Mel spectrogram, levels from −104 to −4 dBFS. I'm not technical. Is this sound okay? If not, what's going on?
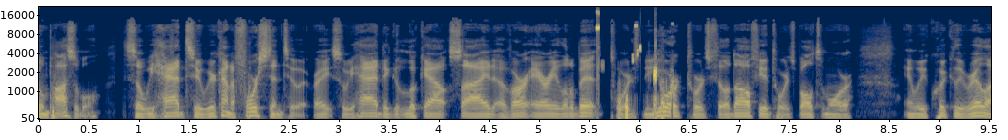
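No. There are two problems.

The whole recording sounds dull and muffled, as if the top end of the sound were missing. The speech has a grainy, gurgling edge. The cause is most likely MP2 compression, an older digital radio format. To save space, it throws away the highest sounds. What it keeps is stored roughly, and that is where the graininess comes from. Here the damage is easy to hear.

From 5.57 to 6.34 seconds, just after "area a little bit", there is DAB burbling. For a moment the sound turns bubbly. This happens when a digital radio signal is weak. A small share of the received data arrives corrupted, and the radio can't fix it all. The wrong data then puts short blips of noise into parts of the sound, which makes the bubbling noise.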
